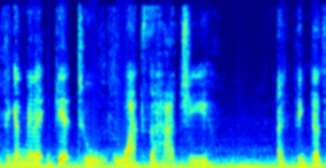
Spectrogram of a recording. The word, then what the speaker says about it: Waxahachie: day I don't think I'm gonna get to Waxahachie I think that's how you pronounce it Waxahachie it's an hour and eight minutes south of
